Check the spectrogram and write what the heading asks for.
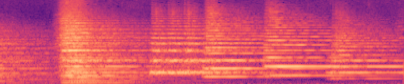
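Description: Background music: a slow melody of held notes. The opening notes fade, and a new phrase begins about half a second in.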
